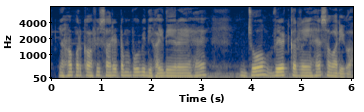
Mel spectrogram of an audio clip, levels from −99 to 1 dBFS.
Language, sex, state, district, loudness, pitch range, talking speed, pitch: Hindi, male, Uttar Pradesh, Muzaffarnagar, -30 LUFS, 120-145 Hz, 170 wpm, 135 Hz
